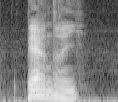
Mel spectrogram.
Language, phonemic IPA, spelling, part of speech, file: French, /pɛʁ.dʁi/, perdrix, noun, Fr-perdrix.ogg
- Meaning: 1. partridge (bird) 2. quail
